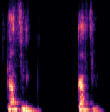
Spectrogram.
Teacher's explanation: En castellano sería católico, el acento iría en la O. En inglés no, el acento se marca en la A.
